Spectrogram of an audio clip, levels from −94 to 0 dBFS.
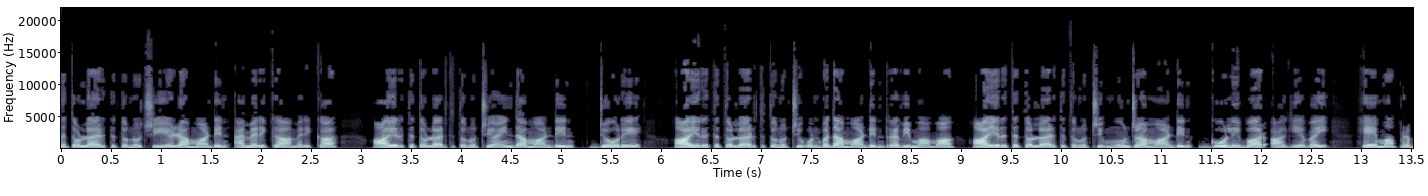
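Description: No technical faults occur in this recording, so there is nothing to describe in time order.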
